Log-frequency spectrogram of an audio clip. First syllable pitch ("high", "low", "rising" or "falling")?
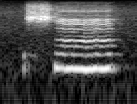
high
